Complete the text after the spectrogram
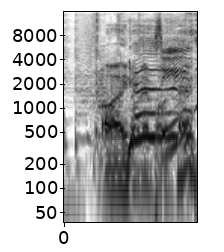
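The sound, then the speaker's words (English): A short, loud bird-cooing sound effect introducing a segment called the Bird Show, a warbling call that rises and falls in pitch for under two seconds, prominent with no talking over it. “Okay, it's Bird Show. Get it, the Bird Show.”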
